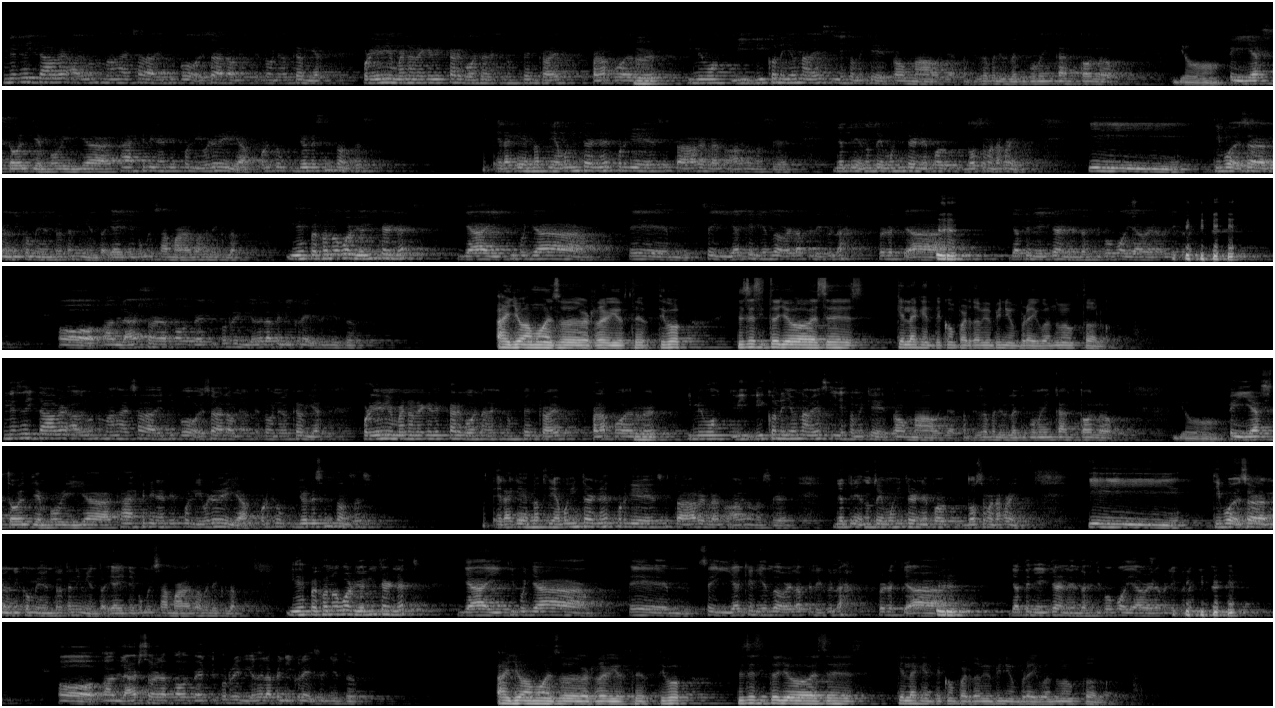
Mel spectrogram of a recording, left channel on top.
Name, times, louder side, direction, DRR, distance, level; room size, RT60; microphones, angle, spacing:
voice 1, 0.0-5.6 5.9-6.5 6.9-11.6 12.3-16.4 17.6-24.5 24.8-29.6 30.0-31.4 31.7-34.9 35.5-37.3 38.7-41.7, right 1 dB, 60° right, 5 dB, 2.5 m, -36 dB
voice 2, 11.7-12.2 34.8-35.0 37.2-37.8 43.1-44.9 45.5-46.7 47.1-49.2, left 2 dB, 55° left, 12 dB, 0.8 m, -28 dB
20.5 x 20.0 x 6.8 m, 1.1 s
head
